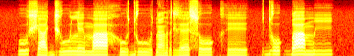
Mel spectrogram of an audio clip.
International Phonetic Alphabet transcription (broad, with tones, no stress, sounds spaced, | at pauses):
u˦ ʃ a˨ d͡ʒ uː˦ l e˦ m aː˦ h u˦ d uː˦˨ ɗ ã˨ r ɣ ɛ˨˦ s oː˦ kʰ e˦ | d oː˦ ɡ͡b aː˦ m i˦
